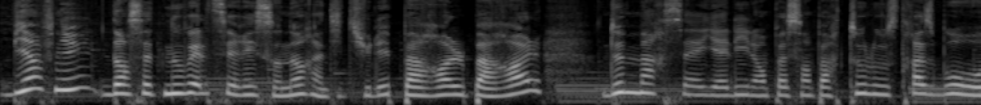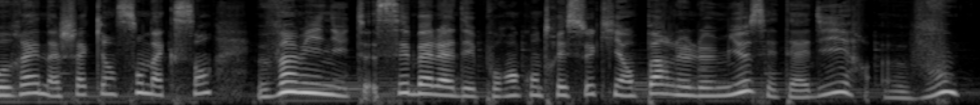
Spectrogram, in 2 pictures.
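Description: Female podcast host, scripted intro, bright higher pitch, soft music bed. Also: moderate pace.

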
